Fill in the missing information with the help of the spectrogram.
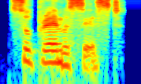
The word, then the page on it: Supremacist: Indian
